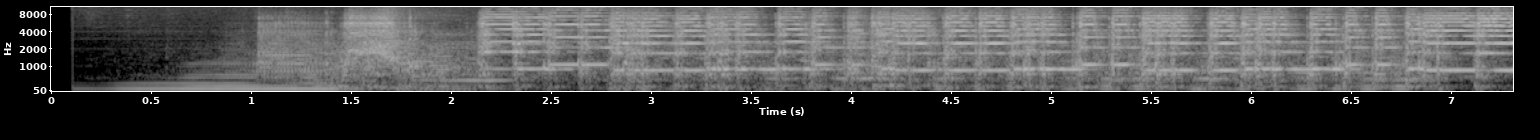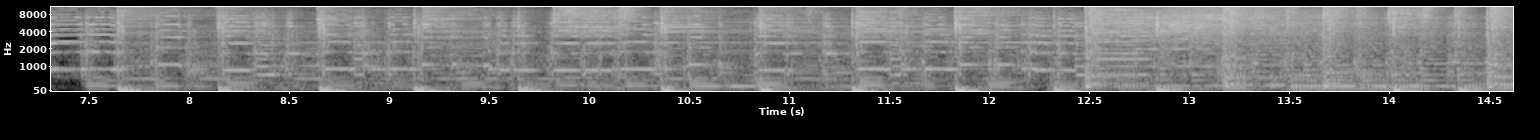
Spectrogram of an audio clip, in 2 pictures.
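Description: A rock band playing live. An electric guitar plays a picked riff alone, then about seven and a half seconds in the drums and bass come in with a steady kick-drum beat and the full band plays louder.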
